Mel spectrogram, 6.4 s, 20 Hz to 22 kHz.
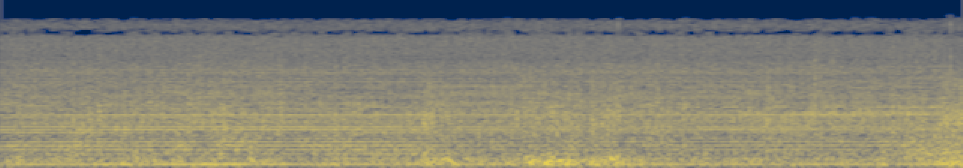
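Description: Yamaha R15's single-cylinder engine running hard through an aftermarket silencer, held at about 135 km/h on a top-speed run. Heavy wind noise rushes over the microphone.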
